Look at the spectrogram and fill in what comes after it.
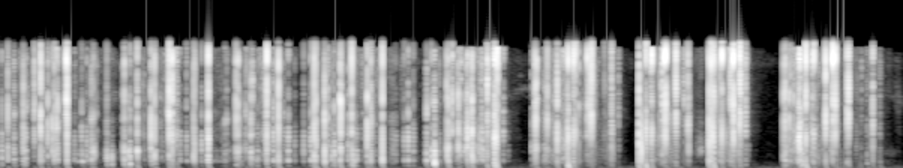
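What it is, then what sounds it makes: Plastic phone case. Long nails of both hands tap and scratch across the back of a quilted pink soft-plastic phone case mounted on a tripod. The result is a rapid, dense stream of sharp, bright clicks and crackly scratches with very short ring, broken by brief pauses near the end.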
